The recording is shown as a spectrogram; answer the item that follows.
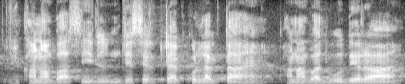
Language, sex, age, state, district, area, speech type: Hindi, male, 30-45, Bihar, Begusarai, rural, spontaneous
